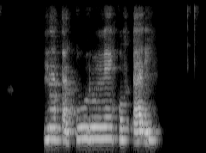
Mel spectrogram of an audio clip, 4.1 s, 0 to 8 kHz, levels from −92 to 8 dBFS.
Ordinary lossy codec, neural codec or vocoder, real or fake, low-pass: AAC, 48 kbps; codec, 32 kHz, 1.9 kbps, SNAC; fake; 7.2 kHz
